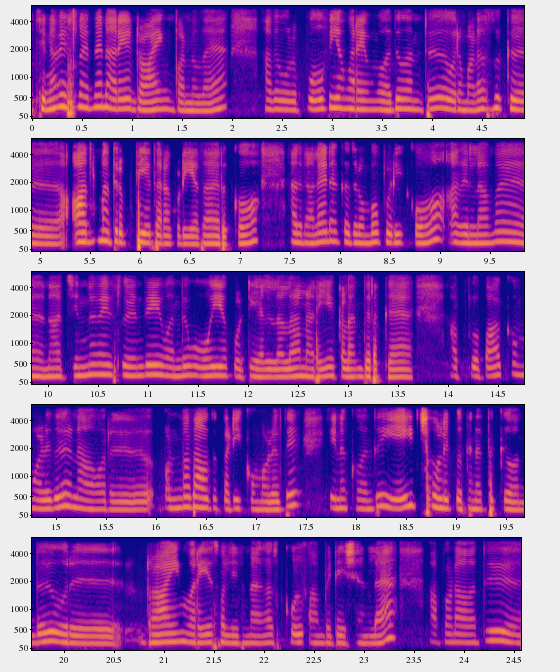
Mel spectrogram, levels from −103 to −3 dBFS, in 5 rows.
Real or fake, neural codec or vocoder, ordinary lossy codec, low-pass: fake; codec, 16 kHz, 4 kbps, X-Codec, HuBERT features, trained on balanced general audio; none; 5.4 kHz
